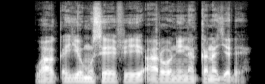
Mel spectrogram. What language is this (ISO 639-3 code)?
orm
